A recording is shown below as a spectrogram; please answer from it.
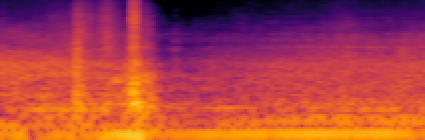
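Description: Tailgate of a Daewoo Musso SUV being swung shut: a lighter knock, then a sharp slam as it latches about two-thirds of a second in.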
